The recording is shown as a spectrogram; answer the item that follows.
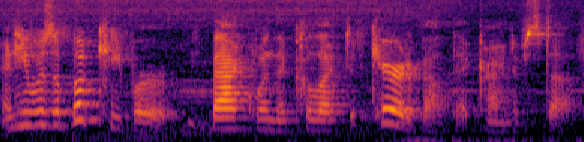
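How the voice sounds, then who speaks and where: A woman playing a warm, shrewd caravan cook who deals in secrets, with a folksy, teasing, knowing manner in an audio drama. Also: mid-range voice, lively intonation, a little fast, vocal fry. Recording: roomy echo, music underneath.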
